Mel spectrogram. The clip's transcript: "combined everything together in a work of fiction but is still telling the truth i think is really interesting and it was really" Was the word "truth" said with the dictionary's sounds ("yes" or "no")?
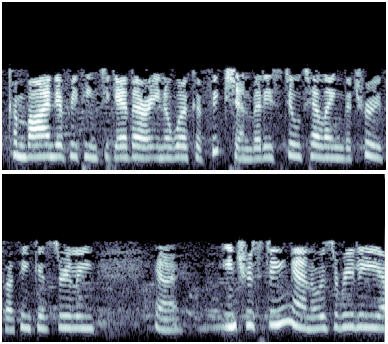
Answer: yes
